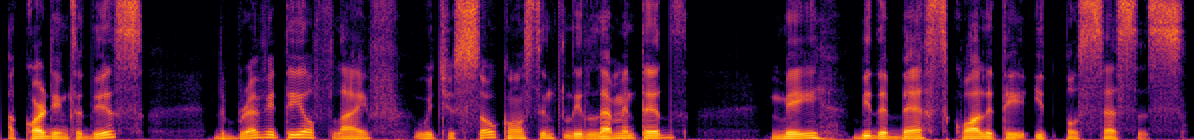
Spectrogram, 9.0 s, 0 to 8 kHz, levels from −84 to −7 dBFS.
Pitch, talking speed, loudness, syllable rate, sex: 115 Hz, 125 wpm, -20 LUFS, 4.3 syllables/s, male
